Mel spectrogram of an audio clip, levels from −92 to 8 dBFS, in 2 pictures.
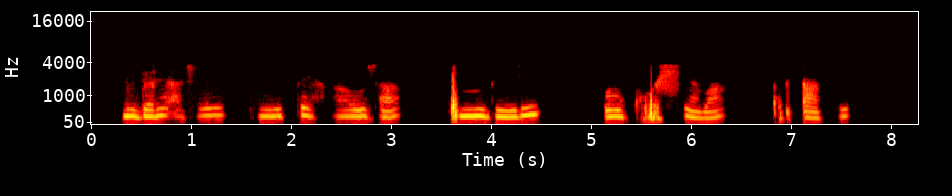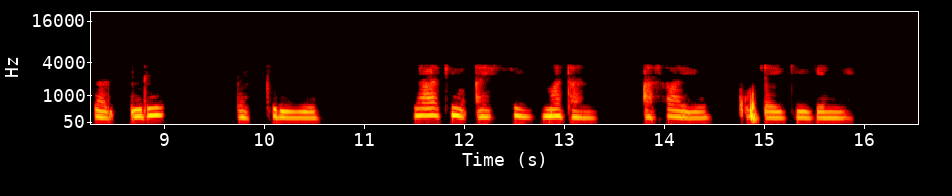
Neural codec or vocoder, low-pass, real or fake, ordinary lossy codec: vocoder, 44.1 kHz, 128 mel bands every 256 samples, BigVGAN v2; 3.6 kHz; fake; Opus, 64 kbps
